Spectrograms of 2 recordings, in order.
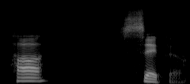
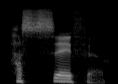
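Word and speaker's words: הספר: So, it would have been pronounced ha sefer. ha sefer Okay? We have that gemination or doubling in Arabic today, but modern Hebrew does not double or geminate letters.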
